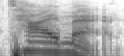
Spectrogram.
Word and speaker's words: Taimak: also Taimak? needed the Vanity trifecta on the Taimak? podcast. That's right. Yeah, it is. It's Taimak. Taimak. It's Taimak. It's Taimak. Taimak. Taimak.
